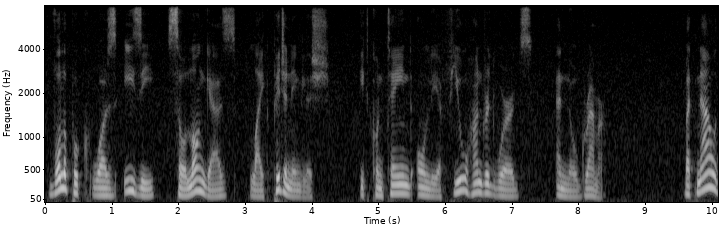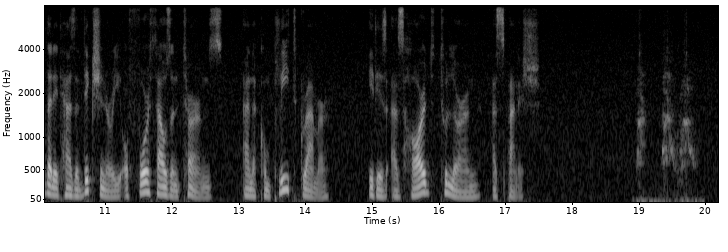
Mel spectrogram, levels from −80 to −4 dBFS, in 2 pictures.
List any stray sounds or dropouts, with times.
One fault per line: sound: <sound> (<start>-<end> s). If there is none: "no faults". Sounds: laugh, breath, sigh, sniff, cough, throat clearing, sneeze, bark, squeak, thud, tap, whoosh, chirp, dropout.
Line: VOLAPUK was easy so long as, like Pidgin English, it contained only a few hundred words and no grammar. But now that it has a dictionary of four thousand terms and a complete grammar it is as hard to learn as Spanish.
sound: bark (18.9-20.0 s)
